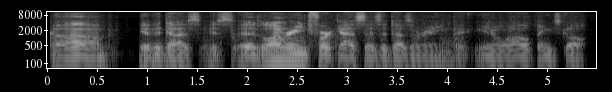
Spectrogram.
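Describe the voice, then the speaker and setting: A man in his sixties with a Canadian accent, chatting casually as a show co-host and explaining plans in a halting, methodical way. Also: deep voice, vocal fry, a little hiss or hum. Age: 60s.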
